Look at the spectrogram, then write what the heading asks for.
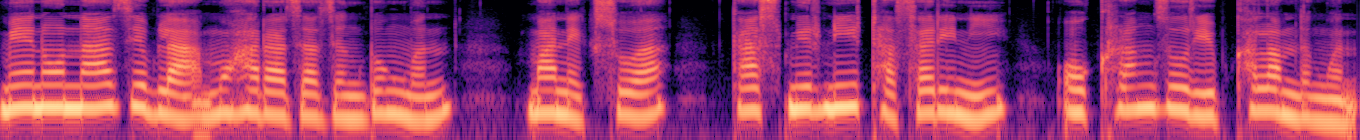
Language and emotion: Bodo, neutral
